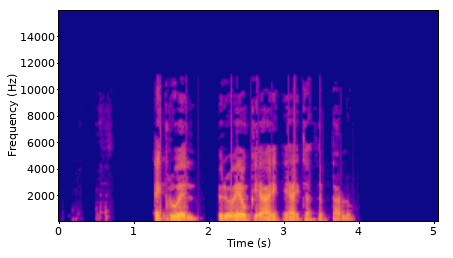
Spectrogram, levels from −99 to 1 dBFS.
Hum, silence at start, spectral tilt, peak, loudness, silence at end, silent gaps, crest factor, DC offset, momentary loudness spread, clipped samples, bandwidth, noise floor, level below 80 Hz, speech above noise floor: none; 1.25 s; -7 dB/octave; -6 dBFS; -21 LUFS; 1.15 s; none; 18 dB; under 0.1%; 13 LU; under 0.1%; 11.5 kHz; -54 dBFS; -54 dBFS; 34 dB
